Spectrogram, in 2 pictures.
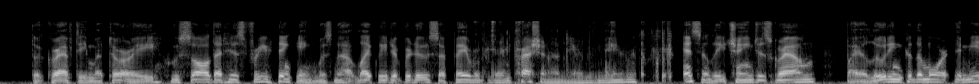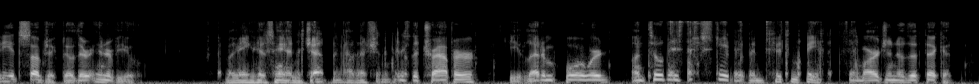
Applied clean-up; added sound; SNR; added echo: neural diffusion model UNIVERSE++.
